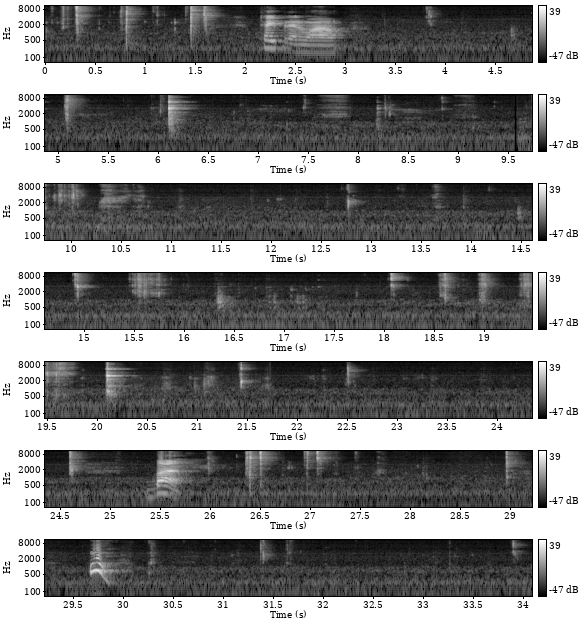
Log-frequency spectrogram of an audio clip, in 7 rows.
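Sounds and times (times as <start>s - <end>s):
crunching hard-shell tacos: 9.6s - 10.7s, 14.9s - 16.0s.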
